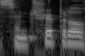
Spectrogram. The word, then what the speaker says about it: centripetal: means Central and then the last part of the word is pedal or centripedal that's how you normally pronounce it it's a centripetal force it's the force towards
